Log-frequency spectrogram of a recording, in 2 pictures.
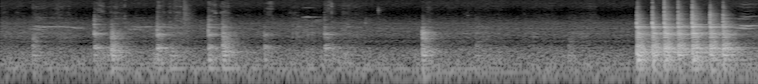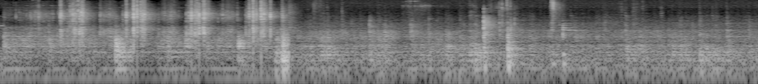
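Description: Wooden spoon stirring and knocking against a small stainless steel pot of thick tomato meat sauce. There are scattered light clicks at first, then a quick run of strokes a little before halfway, followed by louder separate clatters on the pot.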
